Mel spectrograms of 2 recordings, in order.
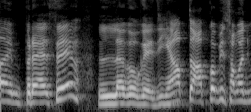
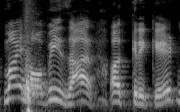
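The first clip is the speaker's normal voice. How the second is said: stretched very slowly, each word apart; slow model phrase; much slower than usual. Shown as a demonstration. Teacher modelling a new phrase for students, very slow. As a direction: draw the phrase out for the class. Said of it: "answer कर देते हो".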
